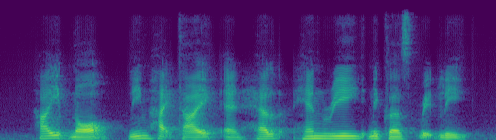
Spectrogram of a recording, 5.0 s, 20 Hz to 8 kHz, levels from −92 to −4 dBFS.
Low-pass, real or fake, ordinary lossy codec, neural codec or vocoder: 7.2 kHz; fake; none; codec, 16 kHz, 0.5 kbps, X-Codec, HuBERT features, trained on LibriSpeech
